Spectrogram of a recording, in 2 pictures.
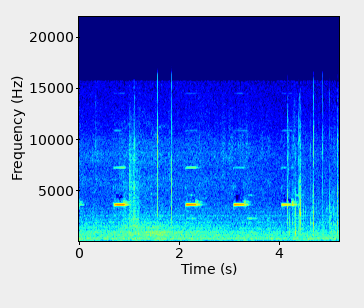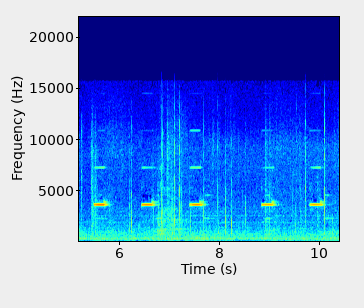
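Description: Otis traction elevator cab sounding a short, high electronic beep about once a second while it travels, the floor-passing tone counting off the floors. A steady hum of the cab lies under the beeps, with a few faint clicks midway.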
